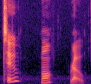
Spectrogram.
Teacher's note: example in the word Tomorrow there's three syllables to Mo R only one of them is stressed that's Mo · The others are schwa, which is something I will talk about in a minute. So again, in the word tomorrow, to and ro are schwa, and mo is a stressed syllable.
